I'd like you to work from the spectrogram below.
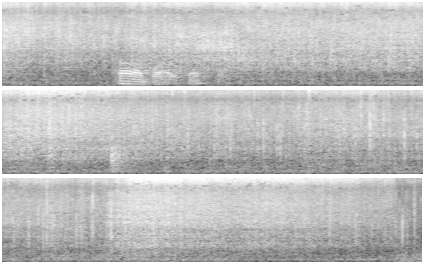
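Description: Fish sizzles in a frying pan with a continuous, close, loud hiss that swells near the end, plus a few utensil clinks and a short exclamation from a voice.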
